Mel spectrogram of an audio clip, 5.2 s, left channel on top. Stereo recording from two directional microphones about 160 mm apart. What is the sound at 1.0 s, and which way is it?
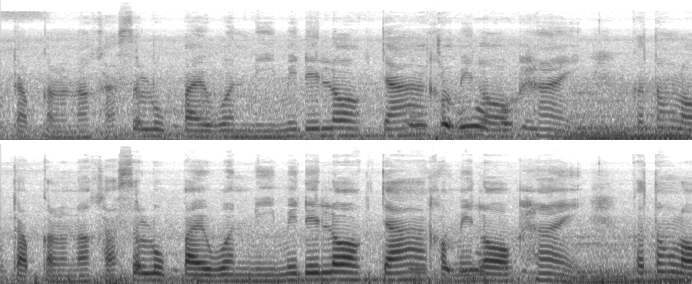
Speech, 25° right (ahead or behind).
